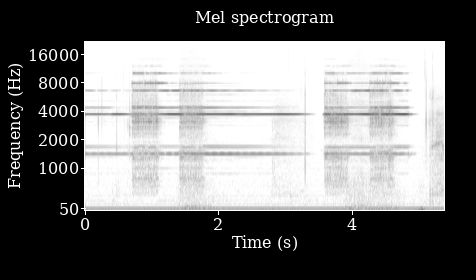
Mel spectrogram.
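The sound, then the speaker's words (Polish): A telephone rings with two clear double rings, each a pair of bright electronic bell bursts separated by a pause. A low steady hum runs beneath, and no one speaks. “momencik, bo mam ważny telefon”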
